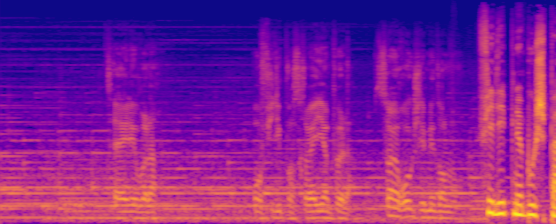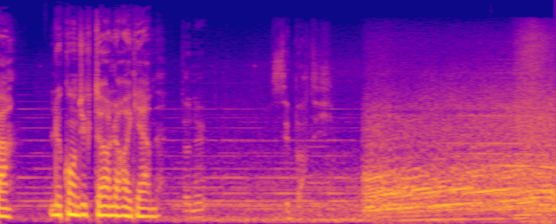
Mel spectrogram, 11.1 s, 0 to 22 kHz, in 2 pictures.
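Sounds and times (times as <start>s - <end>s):
speech: 1.1s - 1.8s, 2.5s - 9.4s
rushing road noise: 9.0s - 11.1s
car engine roaring as it speeds into a tunnel: 9.2s - 11.1s.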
